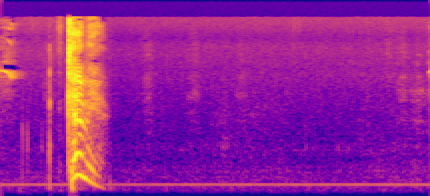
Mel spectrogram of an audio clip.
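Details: Harley, a female Wheaten Terrier, during her morning exercises indoors, gives one sharp, loud yelp that slides steeply downward in pitch, lasting under half a second, followed by quiet with a steady electrical hum underneath.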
